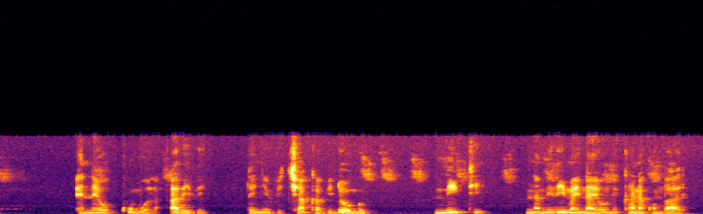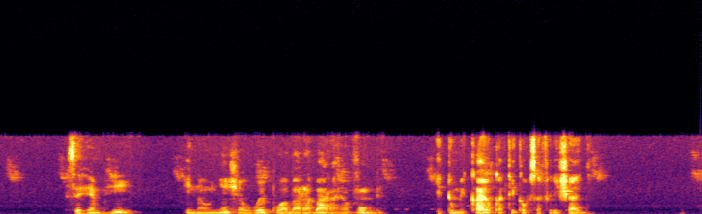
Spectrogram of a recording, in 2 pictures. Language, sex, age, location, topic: Swahili, male, 25-35, Dar es Salaam, agriculture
